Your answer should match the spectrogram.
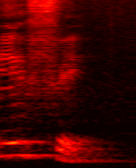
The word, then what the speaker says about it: efe: volvía a decir no digan e sino digan Efe e era la respuesta de todos otra vez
